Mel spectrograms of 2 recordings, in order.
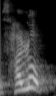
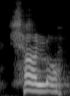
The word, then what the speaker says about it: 샬롬: 이 샬롬이라고 발음해야지. 점 하나 빼면 살롬 이렇게 되면 죽일 놈 살롬 이렇게 인사하면 안 됩니다. 샬롬.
